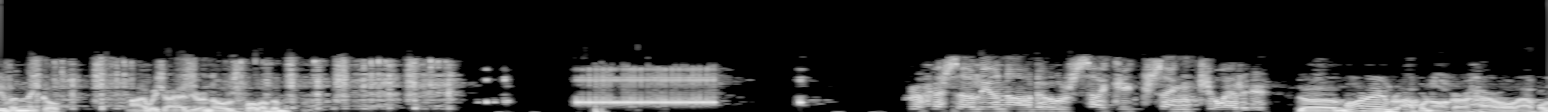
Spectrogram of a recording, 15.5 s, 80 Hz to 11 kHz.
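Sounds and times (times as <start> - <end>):
speech: 0.0 - 3.2, 9.4 - 15.4
laughter: 0.0 - 4.6, 13.0 - 15.4
old-fashioned telephone bell ringing: 5.8 - 7.3.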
